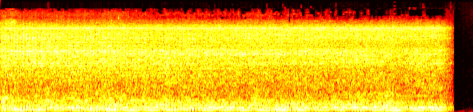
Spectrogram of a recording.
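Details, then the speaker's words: Cub Cadet riding mower about one year old climbing a hill: it downshifts and gives itself gas, and a steady, even low drone holds firm with no surging or knocking. The engine is pulling the hill normally. "But if you'll listen, you'll hear this thing. It sort of downshifts and gives itself some gas, and it pulls right up this hill."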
